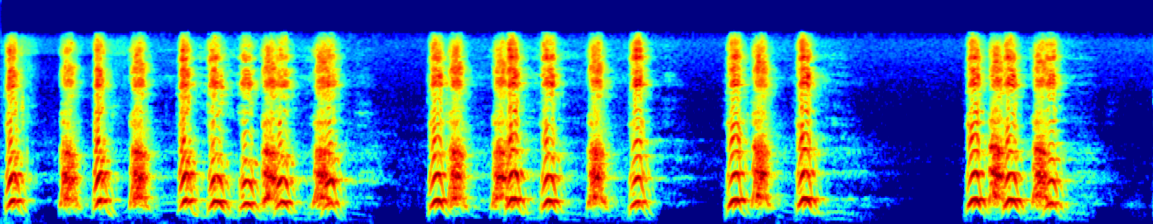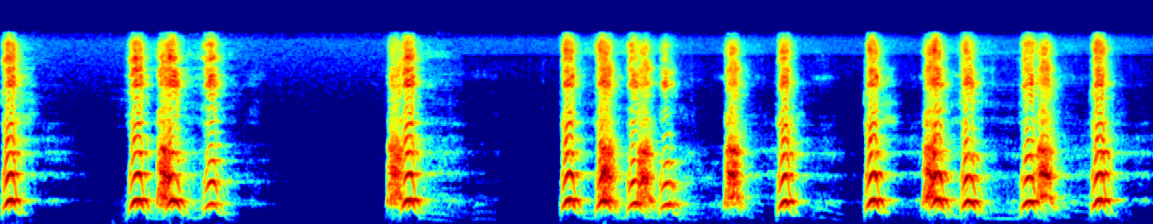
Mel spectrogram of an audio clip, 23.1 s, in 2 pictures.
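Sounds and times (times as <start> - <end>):
big dogs barking: 0.0 - 3.7, 4.3 - 6.6, 7.3 - 8.4, 9.7 - 10.9, 11.6 - 12.0, 12.8 - 13.9, 15.4 - 15.9, 17.2 - 22.9.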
